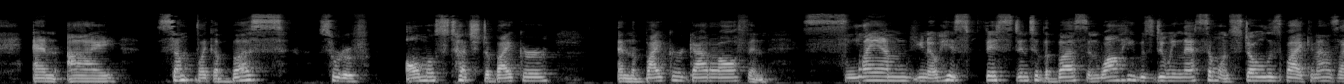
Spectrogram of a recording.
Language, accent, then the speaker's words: English; Chicago, Illinois, United States; I'm from the south side of Chicago. Actually, I was born on the west side and then grew up on the south side, Jeffrey Manor, and went to Whitney Young High School in downtown Chicago.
